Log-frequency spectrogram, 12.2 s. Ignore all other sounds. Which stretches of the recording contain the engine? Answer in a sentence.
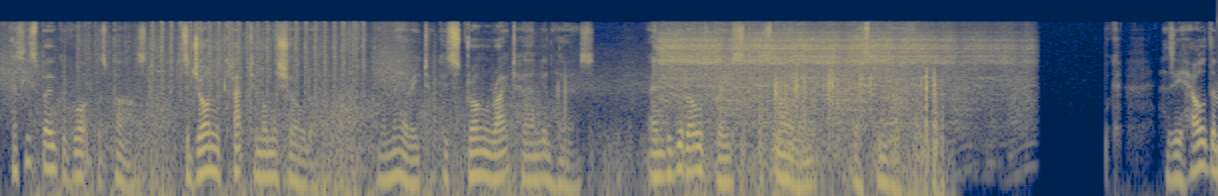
You can hear the engine from 6.5 to 10.4 s.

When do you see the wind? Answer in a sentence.
You can hear the wind from 0.0 to 9.6 s.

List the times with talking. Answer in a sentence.
The talking can be heard from 0.1 to 9.1 s and from 11.1 to 12.1 s.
